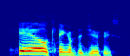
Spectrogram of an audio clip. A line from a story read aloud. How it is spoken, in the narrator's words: the soldiers who mock him, who laugh at him saying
